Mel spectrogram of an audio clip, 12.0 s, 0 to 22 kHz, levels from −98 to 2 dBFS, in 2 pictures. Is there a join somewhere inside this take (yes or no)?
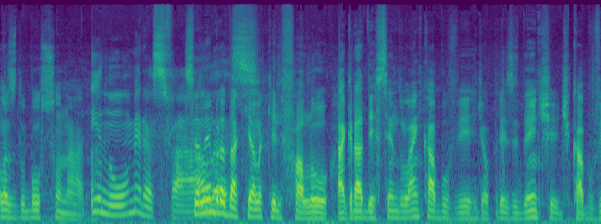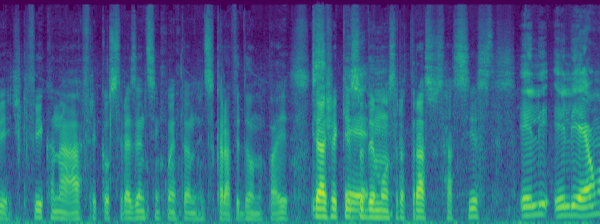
yes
